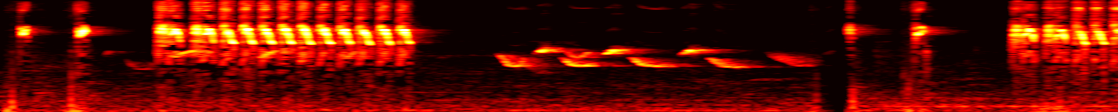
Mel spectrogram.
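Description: A Crimson sunbird sings very high, thin, rapid trills in bursts of about a second, broken by a run of lower, sliding chirps.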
